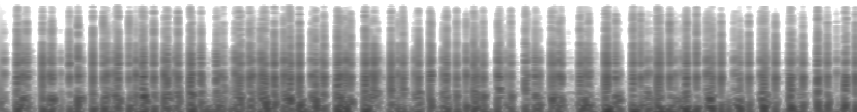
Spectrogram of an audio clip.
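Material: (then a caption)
Paper. A closed blue hardcover paper book, held close to the microphone, is tapped and scratched rapidly with fingertips and nails. The result is a dense, continuous stream of short, dry taps with a deep, thumping low end and scratchy crackle between them.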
